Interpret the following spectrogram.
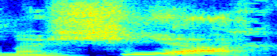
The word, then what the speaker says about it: Mashiach: david wrote that when the messiah will come which we pronounce as mashiach when meshiach will come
